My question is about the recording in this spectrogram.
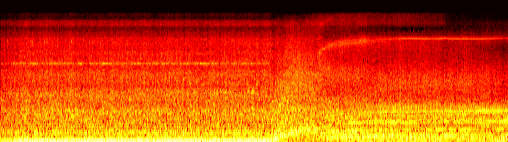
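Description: A no-prep drag racing car's engine running with a loud, steady deep drone. About five and a half seconds in it revs up sharply and keeps climbing in pitch, with a high whine rising alongside it.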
